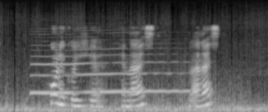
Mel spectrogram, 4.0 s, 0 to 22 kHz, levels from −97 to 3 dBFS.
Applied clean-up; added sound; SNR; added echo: none; Wind instrument, woodwind instrument + Engine starting; 4 dB; none.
